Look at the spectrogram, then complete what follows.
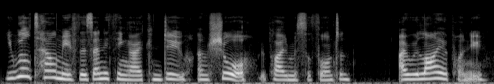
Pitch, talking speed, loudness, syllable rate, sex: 240 Hz, 245 wpm, -17 LUFS, 6.1 syllables/s, female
